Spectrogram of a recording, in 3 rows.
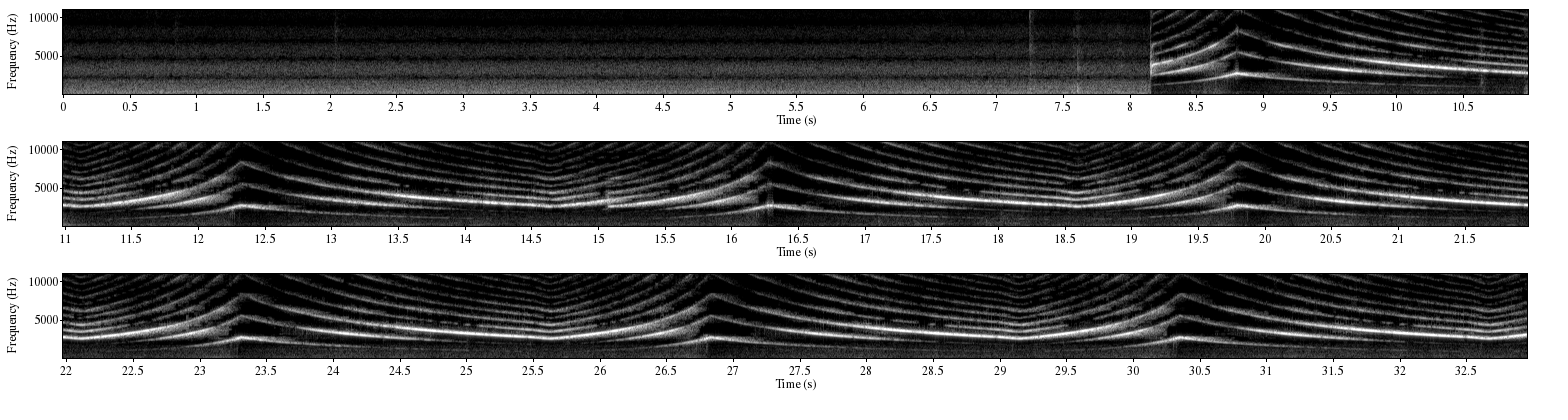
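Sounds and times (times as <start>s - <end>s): alarm siren wailing: 8.2s - 32.9s.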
